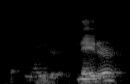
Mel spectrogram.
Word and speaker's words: nadir: The nadir? How do you pronounce it? Nader. Like Ralph?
